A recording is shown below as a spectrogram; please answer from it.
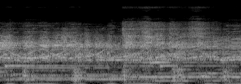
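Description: Guitar-driven rock music: reverb-washed electric guitars over a steady drum beat.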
